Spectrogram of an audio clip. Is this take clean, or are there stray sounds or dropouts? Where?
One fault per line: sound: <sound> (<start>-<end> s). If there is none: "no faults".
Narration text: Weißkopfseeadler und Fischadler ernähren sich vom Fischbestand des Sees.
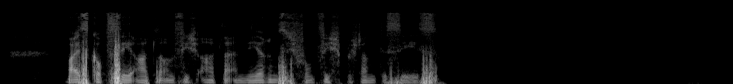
no faults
